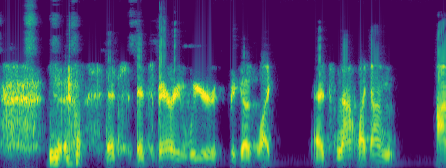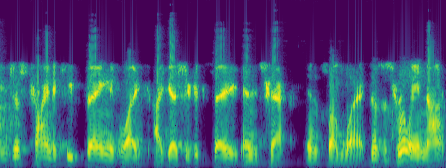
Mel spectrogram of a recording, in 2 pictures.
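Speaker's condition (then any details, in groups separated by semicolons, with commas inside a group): Cleft palate; congenital cleft palate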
